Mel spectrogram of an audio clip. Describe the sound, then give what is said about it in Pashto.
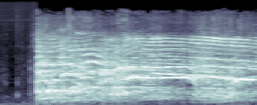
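Children at play during a few minutes of school recess break into a dense, high-pitched mass of shouting and chatter that starts abruptly and stays loud and steady. “د ورځې لس بجې دي، ماشومان هم د تفریح په دې څو دقیقیز وخت کې لوبې کوي.”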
